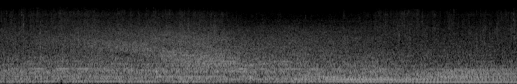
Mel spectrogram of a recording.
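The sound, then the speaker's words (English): A sports car engine holds a steady, throaty drone with a low rumbling hum and a wash of road or wind noise, continuous throughout, with no one speaking. “I love that sound. This car is make all your rock and roll fantasies come true.”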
